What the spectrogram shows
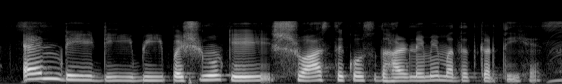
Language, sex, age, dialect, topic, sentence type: Hindi, female, 18-24, Hindustani Malvi Khadi Boli, agriculture, statement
